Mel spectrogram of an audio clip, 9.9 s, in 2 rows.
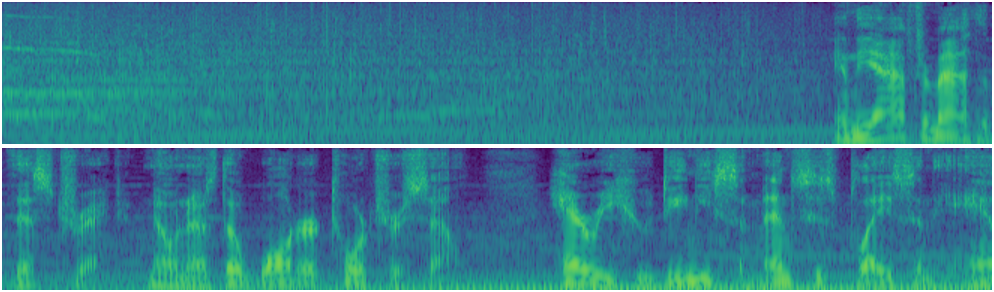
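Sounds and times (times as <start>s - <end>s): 
crowd applause: 0.0s - 4.5s
speech: 4.2s - 9.8s.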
